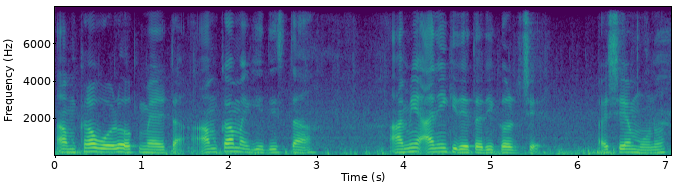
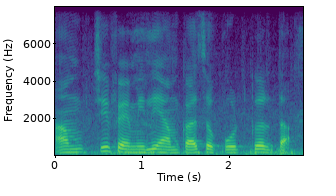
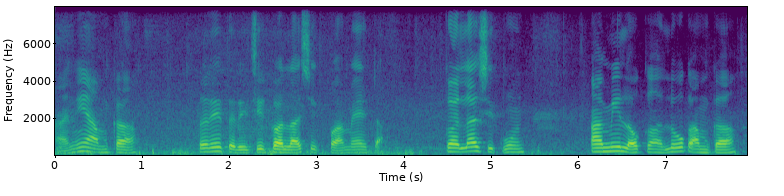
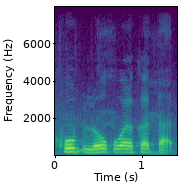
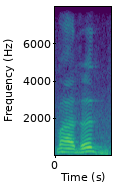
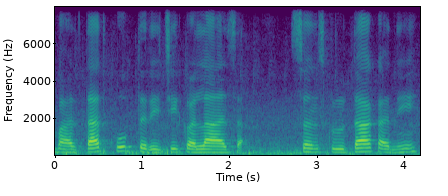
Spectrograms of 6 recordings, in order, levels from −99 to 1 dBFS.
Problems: background sounds at intervals, background conversations at intervals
